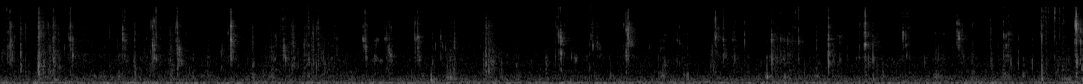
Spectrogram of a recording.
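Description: Close-miked chewing of crispy breaded fried pork chop and vegetables: irregular crunches and crackles of the crust between chews.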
